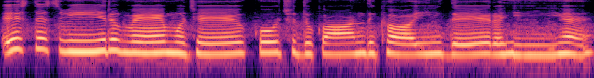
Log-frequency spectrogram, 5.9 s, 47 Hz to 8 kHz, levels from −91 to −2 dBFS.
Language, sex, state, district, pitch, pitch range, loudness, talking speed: Hindi, male, Madhya Pradesh, Katni, 240 Hz, 230-260 Hz, -14 LUFS, 100 wpm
